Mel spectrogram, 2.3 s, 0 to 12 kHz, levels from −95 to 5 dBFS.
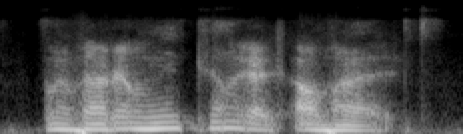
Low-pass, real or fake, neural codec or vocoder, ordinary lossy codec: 7.2 kHz; fake; codec, 16 kHz, 0.5 kbps, FreqCodec, larger model; Opus, 16 kbps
